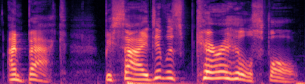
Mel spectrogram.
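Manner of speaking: loud, high-pitched objection; indignant protest. A narrator's reading. Kai pleading her case to the captain, indignant. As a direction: argue back hotly, pitch climbing.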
